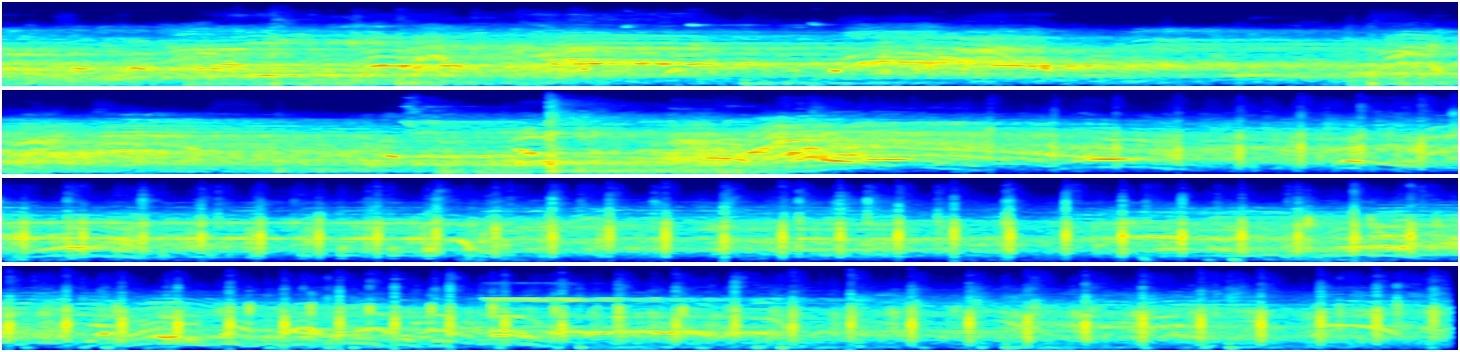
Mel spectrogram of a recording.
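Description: Girls shout and call out to each other in a large echoing hall.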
